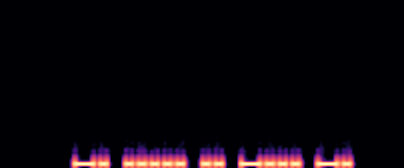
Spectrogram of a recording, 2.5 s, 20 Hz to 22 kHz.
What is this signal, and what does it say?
Morse code, heard as a keyed tone, about 30 wpm, 700 Hz. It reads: N5IBN
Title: USA Call Signs Repeated 2x 30wpm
